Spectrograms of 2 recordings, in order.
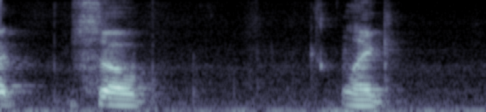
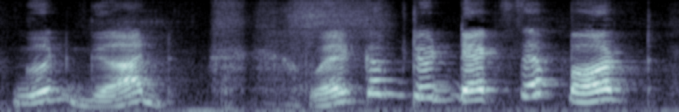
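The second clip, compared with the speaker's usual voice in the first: high, slow mock Indian accent, hammed up; 10 semitones higher, 6 dB louder, slower than usual. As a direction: do a cheesy Indian call-centre voice. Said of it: "I just find the Indian accent funny".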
